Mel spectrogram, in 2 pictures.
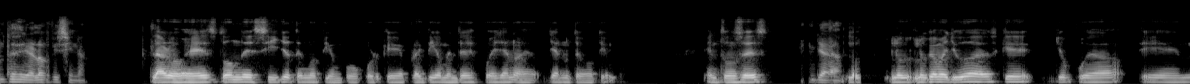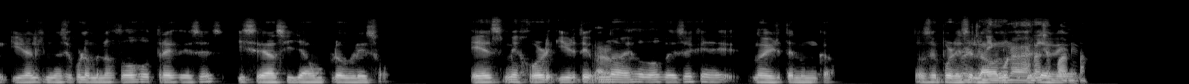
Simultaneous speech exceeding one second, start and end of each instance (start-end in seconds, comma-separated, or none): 21.5-22.7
